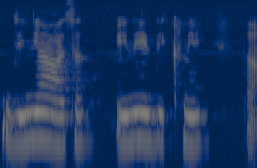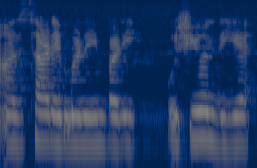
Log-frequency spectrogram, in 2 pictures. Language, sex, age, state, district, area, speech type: Dogri, female, 30-45, Jammu and Kashmir, Udhampur, rural, spontaneous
